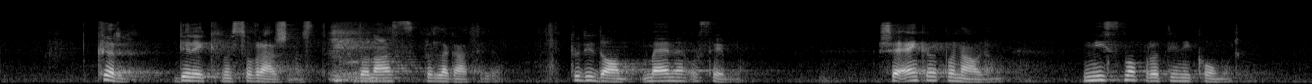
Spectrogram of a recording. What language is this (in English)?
Slovenian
